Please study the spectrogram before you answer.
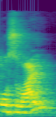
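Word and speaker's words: Ostwald: एक वैज्ञानिक है ओसवाल्ड टी को नहीं पढ़ेंगे, साइलेंट है।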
